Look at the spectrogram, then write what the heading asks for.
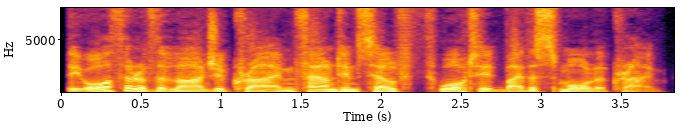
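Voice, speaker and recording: A man voicing a little priest detective in an audiobook, gentle and earnest as he explains in a measured, lecturing way. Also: mid-range voice, slightly rough, no room sound, exaggerated voice. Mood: earnest explaining. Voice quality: gentle, even. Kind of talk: audiobook character dialogue.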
